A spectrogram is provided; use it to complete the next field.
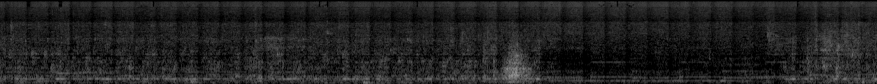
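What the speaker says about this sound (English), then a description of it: "Now I can rinse it out with a rag because I'm done using it" A kitchen tap runs steadily while a rag is rinsed, a soft continuous rush of water with a brief louder splash midway, fairly faint and without talk.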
